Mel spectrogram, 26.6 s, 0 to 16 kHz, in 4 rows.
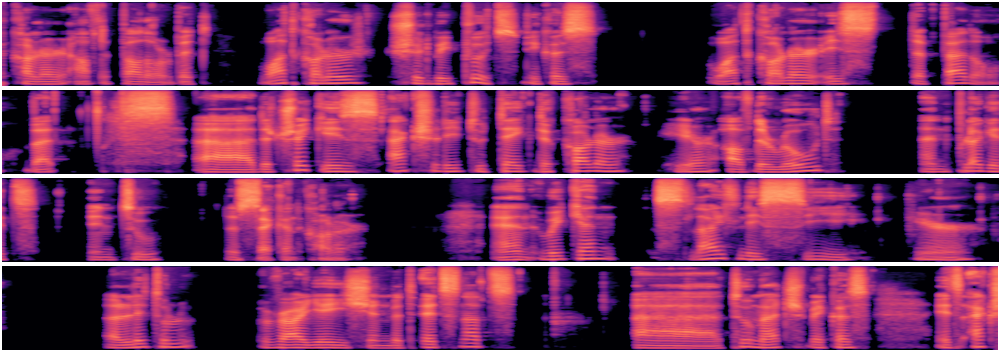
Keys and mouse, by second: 6.8 click, 9.6 click, 10.9-14.6 drag, 18.6-19.1 drag, 19.5 shift+middle click, 21.0-23.4 middle drag, 23.4 KP_0.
